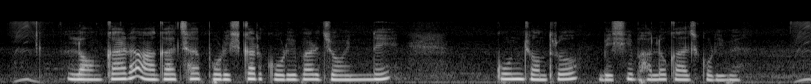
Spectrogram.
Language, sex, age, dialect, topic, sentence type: Bengali, female, 18-24, Rajbangshi, agriculture, question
